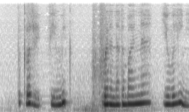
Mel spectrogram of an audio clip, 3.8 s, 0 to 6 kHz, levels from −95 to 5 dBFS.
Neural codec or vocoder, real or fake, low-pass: codec, 16 kHz, 0.4 kbps, LongCat-Audio-Codec; fake; 5.4 kHz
